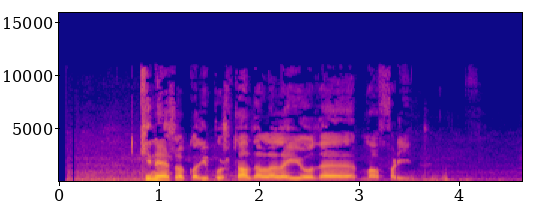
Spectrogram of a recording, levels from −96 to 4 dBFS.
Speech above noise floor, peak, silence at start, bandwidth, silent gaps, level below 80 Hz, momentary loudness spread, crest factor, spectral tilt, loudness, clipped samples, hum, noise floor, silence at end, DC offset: 37 dB; -2 dBFS; 0.1 s; 11.5 kHz; none; -64 dBFS; 18 LU; 20 dB; -6 dB/octave; -20 LUFS; under 0.1%; none; -56 dBFS; 1.15 s; under 0.1%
